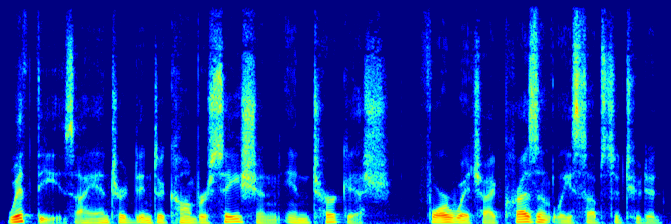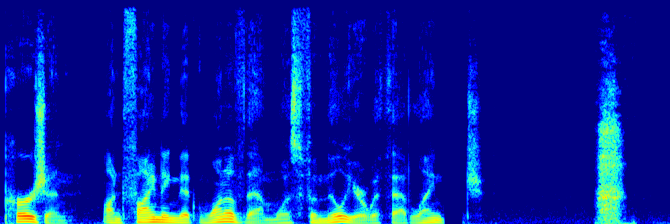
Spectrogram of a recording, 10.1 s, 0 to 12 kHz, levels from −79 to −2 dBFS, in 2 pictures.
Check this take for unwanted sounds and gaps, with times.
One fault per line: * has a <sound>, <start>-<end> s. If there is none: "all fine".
* has a dropout, 8.4-8.5 s
* has a breath, 9.5-9.8 s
